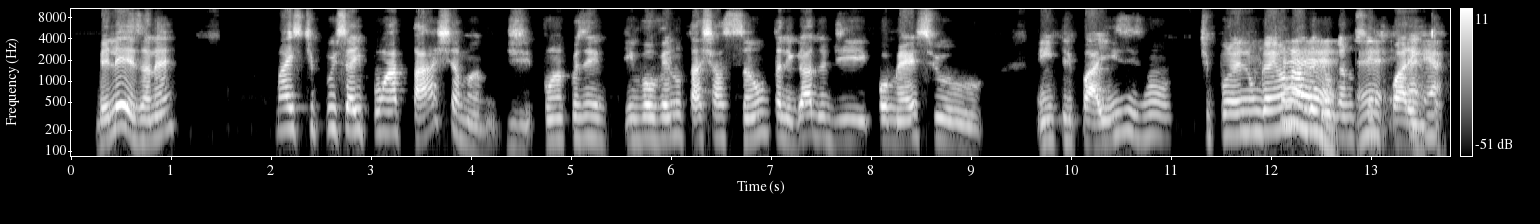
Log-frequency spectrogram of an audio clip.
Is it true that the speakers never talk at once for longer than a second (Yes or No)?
No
